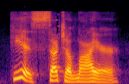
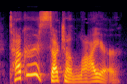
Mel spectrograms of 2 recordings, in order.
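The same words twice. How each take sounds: First: Slowed down, each word leaned on; He is such a liar, said slowly with weight on each word; slow, weighted repeat. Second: Said in the usual way. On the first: Real, not acted. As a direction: drive it home slowly, pressing every word. Host repeats it, slower, for emphasis.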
